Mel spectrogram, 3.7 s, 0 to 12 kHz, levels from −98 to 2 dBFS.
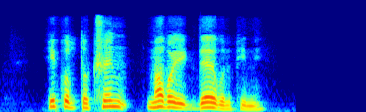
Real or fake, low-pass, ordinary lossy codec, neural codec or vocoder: fake; 7.2 kHz; AAC, 32 kbps; codec, 16 kHz, 0.5 kbps, FunCodec, trained on Chinese and English, 25 frames a second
